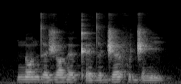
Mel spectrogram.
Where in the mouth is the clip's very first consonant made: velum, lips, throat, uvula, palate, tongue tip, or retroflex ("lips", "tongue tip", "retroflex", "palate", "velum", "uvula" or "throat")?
tongue tip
